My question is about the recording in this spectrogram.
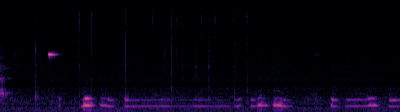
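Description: A person humming faintly: a wordless tune in long held notes and short phrases. A single short high-pitched chirp comes about a second in.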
